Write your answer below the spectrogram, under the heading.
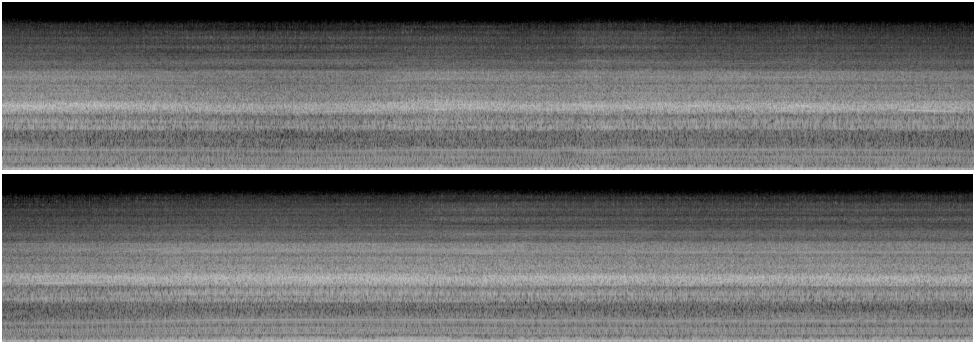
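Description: Paramotor engine and propeller running steadily in flight, a constant drone whose pitch wavers slightly about halfway through.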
